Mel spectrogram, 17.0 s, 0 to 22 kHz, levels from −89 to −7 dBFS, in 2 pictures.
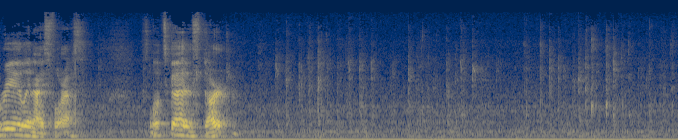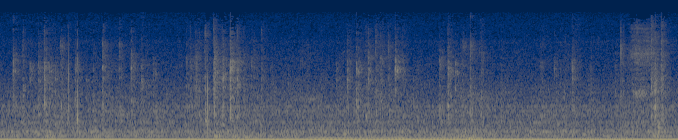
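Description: A loud pop lands at 0.93–0.95 s, roughly 20 dB above the sound, then a double pop at 9.33–9.45 s and a single at 11.06–11.08 s, each about 10 dB up. Likely a voltage spike from a switch, plug or static, with the sound running on underneath.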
